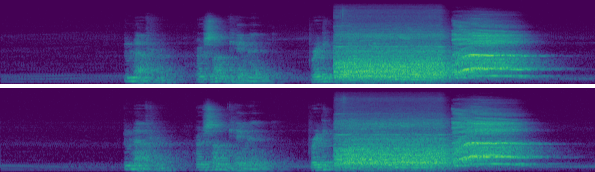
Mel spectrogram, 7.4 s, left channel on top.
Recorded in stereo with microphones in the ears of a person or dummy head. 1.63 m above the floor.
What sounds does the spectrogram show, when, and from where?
1.5 s a man speaking: 50° right (ahead or behind), 1.2 m
4.2 s a bird: 35° left (ahead or behind), 0.7 m
5.6 s a gasp: 45° right (ahead or behind), 1.9 m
